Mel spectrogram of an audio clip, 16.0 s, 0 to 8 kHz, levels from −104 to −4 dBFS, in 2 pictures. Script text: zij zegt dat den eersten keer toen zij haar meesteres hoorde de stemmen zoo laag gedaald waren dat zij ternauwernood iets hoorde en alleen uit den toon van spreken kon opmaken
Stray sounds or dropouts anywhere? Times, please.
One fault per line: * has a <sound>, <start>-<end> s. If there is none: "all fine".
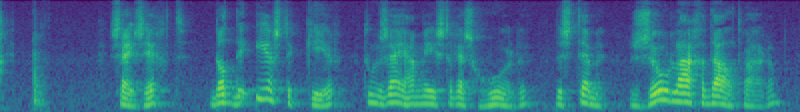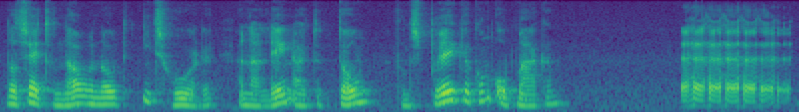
* has a thud, 0.3-0.5 s
* has a laugh, 14.8-15.9 s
